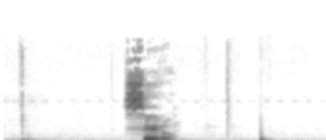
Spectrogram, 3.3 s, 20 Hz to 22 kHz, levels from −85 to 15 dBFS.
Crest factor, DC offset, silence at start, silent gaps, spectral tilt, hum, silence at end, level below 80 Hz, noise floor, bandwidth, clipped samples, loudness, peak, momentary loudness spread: 22 dB; under 0.1%; 0.2 s; none; -2.5 dB/octave; none; 0.6 s; -52 dBFS; -66 dBFS; 16.5 kHz; under 0.1%; -20 LUFS; -6 dBFS; 27 LU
